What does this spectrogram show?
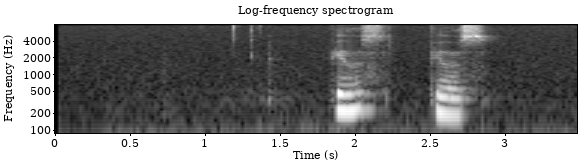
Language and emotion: Russian, neutral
